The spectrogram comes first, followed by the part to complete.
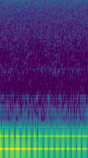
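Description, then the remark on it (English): A steady, heavy low-pitched rumble of an airplane flying low overhead, droning evenly throughout with no talking. “Did y'all hear that plane flying over me low?”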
